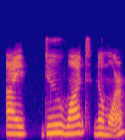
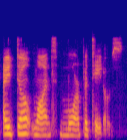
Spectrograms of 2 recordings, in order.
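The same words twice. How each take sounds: First: Slow, tentative "I do want no more"; testing an awkward version slowly; slow trial reading. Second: Slow, clear "I don't want more potatoes"; teacher modelling the better phrasing; slow correct version. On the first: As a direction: try the phrase out slowly. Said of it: "it would make more sense". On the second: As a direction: model the right sentence slowly. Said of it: "it would make more sense if we say". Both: Shown as a demonstration.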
